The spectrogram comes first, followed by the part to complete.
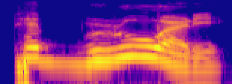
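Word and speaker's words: February: উচ্চারণ হবে বল ফেব্রুয়ারি এখানে কিন্তু এরকম করতে হবে মাই ডিয়ার সোলজারস ফেব্রুয়ারি উপরের দাত নিচের ঠোটের সঙ্গে উপরের দাঁত নিচের ঠোটের সঙ্গে অবশ্যই টাচ করবে বল ফেব্রুয়ারি ফেব্রুয়ারি ফেব্রুয়ারি এখন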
